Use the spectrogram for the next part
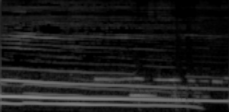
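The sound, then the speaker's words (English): A single sustained wolf howl, loud, holding a steady pitch before sliding downward and trailing off near the end. No voices accompany it. “We always want to talk about our Wisconsin wolves, too, for sure.”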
